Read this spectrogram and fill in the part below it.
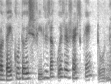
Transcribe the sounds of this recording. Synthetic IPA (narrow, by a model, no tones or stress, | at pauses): ɐ̃d̪aikõd̪ojsfiʎʊzɐkojzɐʒaɪskẽnt̪o̰nɛ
